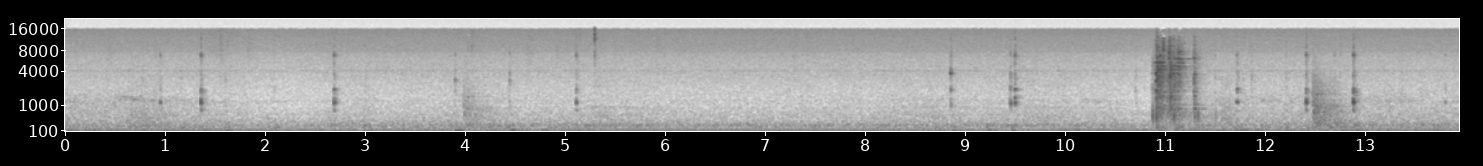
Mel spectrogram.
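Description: Short soft clicks sound as a puzzle piece is turned.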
